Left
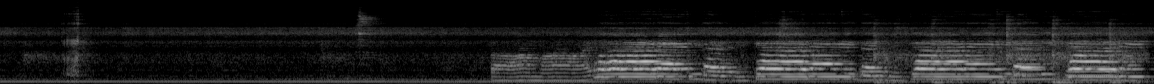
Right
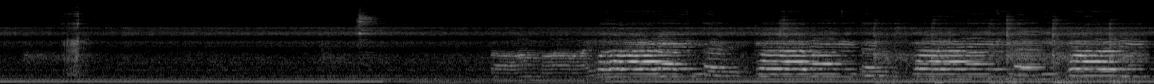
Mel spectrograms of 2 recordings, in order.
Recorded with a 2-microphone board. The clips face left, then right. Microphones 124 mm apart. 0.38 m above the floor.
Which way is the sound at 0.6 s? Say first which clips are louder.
Left 2 dB; 20° left (ahead or behind).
